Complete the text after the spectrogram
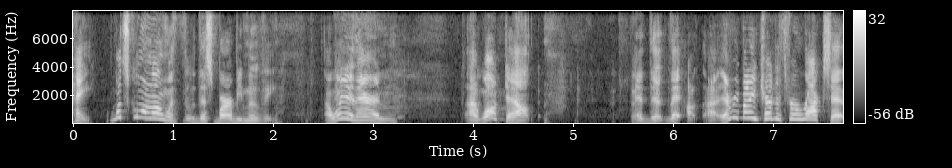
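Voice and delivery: voice pushed very high up, swooping. Showing how Ben Shapiro sounds instead: Ben Shapiro impression. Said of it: "That's Ben Shapiro".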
